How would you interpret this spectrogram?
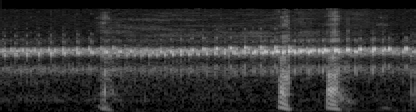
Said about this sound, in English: You know, I love to hear the chorus frogs. Mm-hmm. That's always... Oh, there we go.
